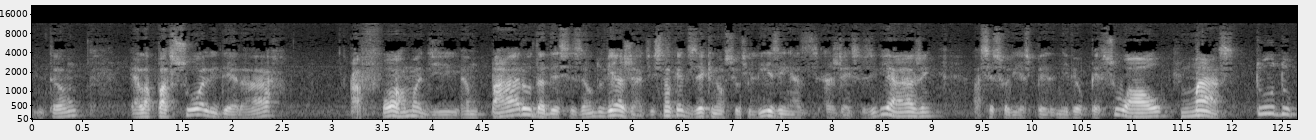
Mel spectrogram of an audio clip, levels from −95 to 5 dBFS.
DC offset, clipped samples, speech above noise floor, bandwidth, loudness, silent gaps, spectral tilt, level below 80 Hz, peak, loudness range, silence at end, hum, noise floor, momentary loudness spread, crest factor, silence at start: under 0.1%; under 0.1%; 29 dB; 11.5 kHz; -20 LUFS; none; -5 dB/octave; -58 dBFS; 0 dBFS; 4 LU; 0 s; none; -49 dBFS; 13 LU; 20 dB; 0 s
